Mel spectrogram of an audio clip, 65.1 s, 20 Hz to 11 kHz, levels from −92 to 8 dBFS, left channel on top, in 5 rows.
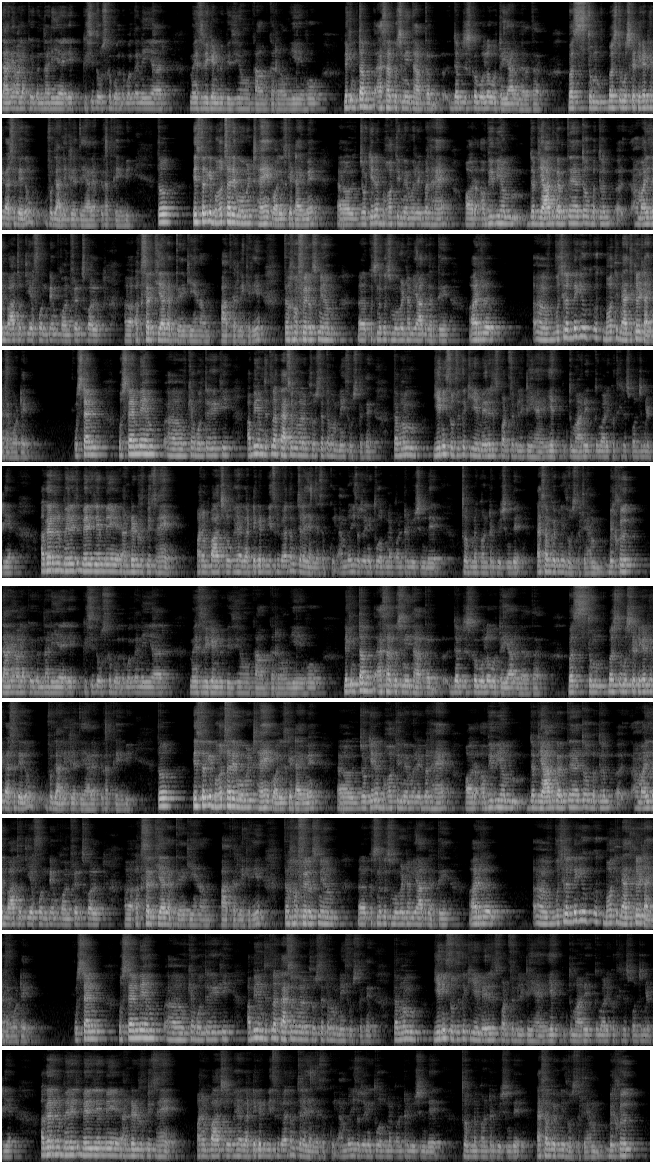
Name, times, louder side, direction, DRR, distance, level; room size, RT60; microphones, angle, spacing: voice 1, 0.0-3.2 3.8-6.3 6.8-10.8 11.0-15.6 16.1-16.4 16.8-19.3 19.7-21.9 22.3-35.1 35.4-35.9 36.7-39.6 40.5-47.3 47.7-52.6 52.9-55.4 56.0-60.8 61.3-62.4 62.8-64.6, left 1 dB, 20° left, 0 dB, 1.3 m, -28 dB
15.0 x 9.5 x 9.4 m, 0.72 s
head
